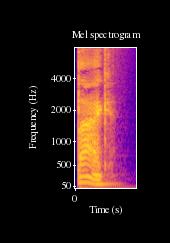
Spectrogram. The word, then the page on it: bag: British English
